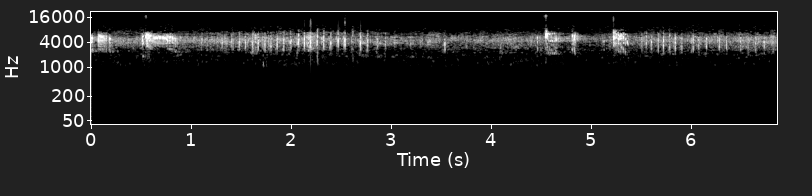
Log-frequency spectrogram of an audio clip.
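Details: Swiftlets give a continuous high, buzzy twittering chatter with fine rattling pulses and a few louder chirps near the start and around the fifth second.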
